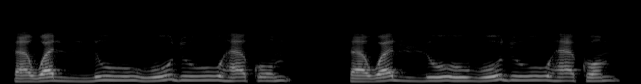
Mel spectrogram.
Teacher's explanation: Okay, so we want to make sure that we pronounce the wow as a vowel and then the wow as a regular letter, not as a vowel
